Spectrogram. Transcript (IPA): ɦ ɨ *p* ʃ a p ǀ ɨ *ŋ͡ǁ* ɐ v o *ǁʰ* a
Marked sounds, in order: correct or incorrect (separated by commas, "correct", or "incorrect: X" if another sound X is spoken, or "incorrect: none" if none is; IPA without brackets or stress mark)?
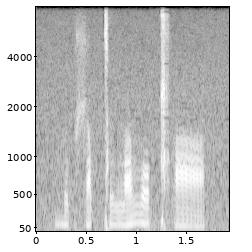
correct, incorrect: ŋ, correct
